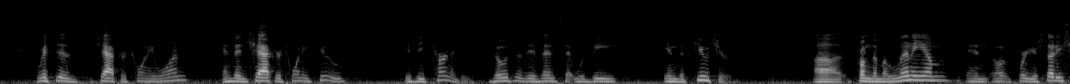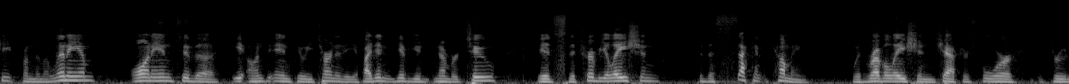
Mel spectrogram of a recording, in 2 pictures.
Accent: American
